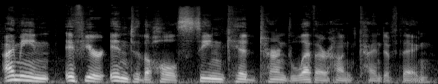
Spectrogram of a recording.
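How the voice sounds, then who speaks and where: Over background music, a man voices a young superhero recounting his mission in first person, descriptive and dryly wry. His pitch is medium, his delivery sing-song, and his pace moderate.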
